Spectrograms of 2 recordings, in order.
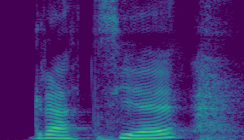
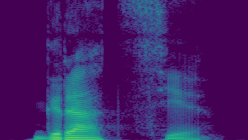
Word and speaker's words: grazie: Some resources recommend pronouncing it like grazie. With two syllables at the end, C and E. But that can lead you to overpronounce the ending. When natives say it, it's a short, sharp, yeah sound.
